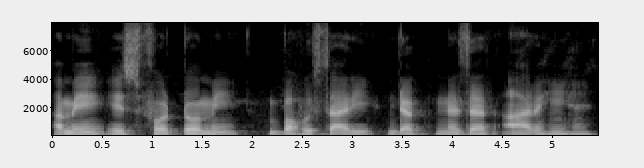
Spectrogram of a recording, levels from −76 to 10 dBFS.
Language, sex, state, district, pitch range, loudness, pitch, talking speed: Hindi, male, Uttar Pradesh, Lucknow, 115-125 Hz, -19 LUFS, 120 Hz, 120 wpm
